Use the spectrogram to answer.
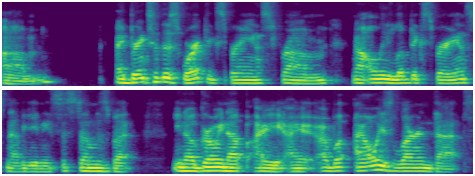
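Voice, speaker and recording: A man speaks at a moderate pace in a medium pitch, his intonation fairly even. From Texas, Laredo (Mexican-American). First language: Spanish. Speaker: nonprofit consultant and coach. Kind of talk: interview. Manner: halting, many fillers.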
